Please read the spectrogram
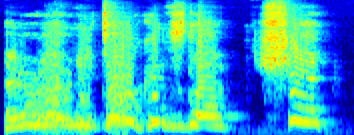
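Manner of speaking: high, fast squeaky player voice. Acted. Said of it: "insert coin to continue".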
